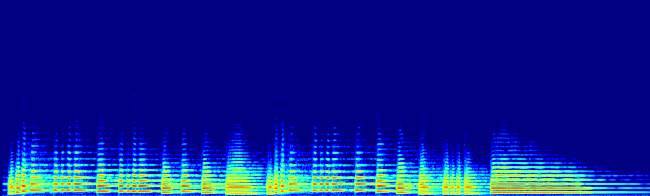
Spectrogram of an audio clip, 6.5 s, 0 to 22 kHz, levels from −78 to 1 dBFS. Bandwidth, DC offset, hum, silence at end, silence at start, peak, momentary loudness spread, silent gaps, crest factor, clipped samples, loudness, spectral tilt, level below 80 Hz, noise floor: 7.6 kHz; under 0.1%; none; 0.4 s; 0.1 s; 0 dBFS; 6 LU; none; 16 dB; under 0.1%; -17 LUFS; -2.5 dB/octave; -66 dBFS; -42 dBFS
